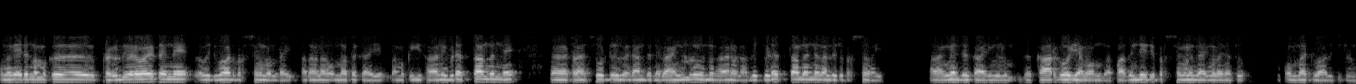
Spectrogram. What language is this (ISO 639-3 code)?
mal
